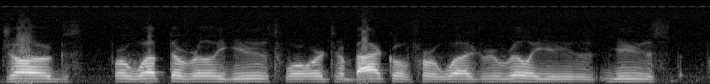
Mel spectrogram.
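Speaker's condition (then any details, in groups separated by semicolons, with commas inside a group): Brain injury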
